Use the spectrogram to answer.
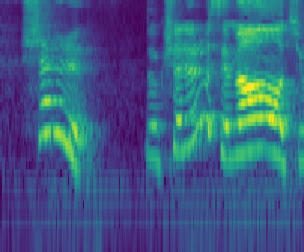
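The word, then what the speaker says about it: シャルル: ensuite nous avons la façon de prononcer Carla en japonais tu ne sais pas pourquoi parce que Carla en japonais passe à Charles qui se prononce chalel donc chalel c'est marrant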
